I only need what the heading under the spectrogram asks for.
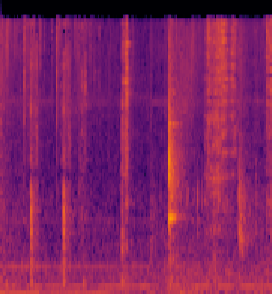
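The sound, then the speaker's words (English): A knife chops soft, pitted dates on a board, giving a few quiet, irregularly spaced taps, one of them sharper and louder. “And these dates happen to have a pit in them, so I'm just going to take the pit out. So I'm just going to chop these up.”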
